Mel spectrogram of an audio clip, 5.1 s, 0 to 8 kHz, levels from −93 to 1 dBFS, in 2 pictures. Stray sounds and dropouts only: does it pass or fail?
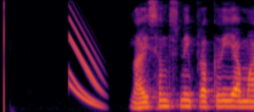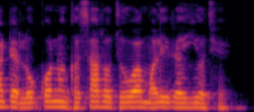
fail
